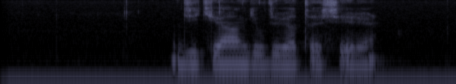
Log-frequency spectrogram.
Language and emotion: Russian, neutral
